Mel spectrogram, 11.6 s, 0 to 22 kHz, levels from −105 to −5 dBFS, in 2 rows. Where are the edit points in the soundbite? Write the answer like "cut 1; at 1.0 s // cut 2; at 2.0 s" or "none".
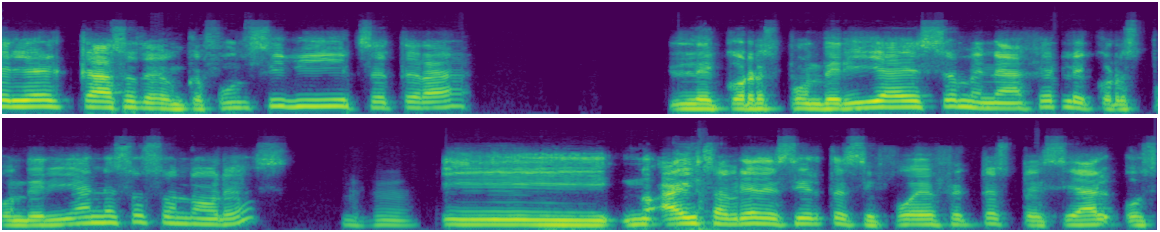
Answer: cut 1; at 1.7 s // cut 2; at 9.3 s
